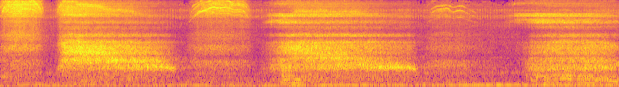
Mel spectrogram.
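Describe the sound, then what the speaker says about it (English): Slow, deep breaths in and out through the nose during a strong yoga flow class, long airy inhales and exhales alternating steadily, close and fairly loud, with no speech. "Breathe."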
